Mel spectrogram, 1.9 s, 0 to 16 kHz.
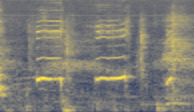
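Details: A male American Staffordshire Terrier puppy, recorded indoors in 2008, gives thin, high whining whimpers, steady and drawn out then dropping at the end, three in two seconds, with faint room noise.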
